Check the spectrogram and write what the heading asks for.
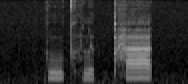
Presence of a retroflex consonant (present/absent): absent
